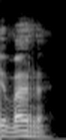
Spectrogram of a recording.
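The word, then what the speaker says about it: bara: El verbo que traducimos como creó en el hebreo se lee barra, que se escribe vara.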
